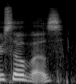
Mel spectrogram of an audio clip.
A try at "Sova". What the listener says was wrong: That sounds like you're saying sofa.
